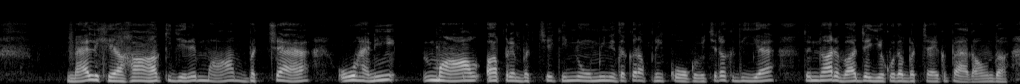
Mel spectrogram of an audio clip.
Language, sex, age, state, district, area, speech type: Dogri, male, 18-30, Jammu and Kashmir, Samba, rural, spontaneous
